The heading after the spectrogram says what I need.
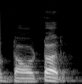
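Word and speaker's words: daughter: जी एच को क्या पढ़ते हैं? साइलेंट कर देते हैं तो डॉटर।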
